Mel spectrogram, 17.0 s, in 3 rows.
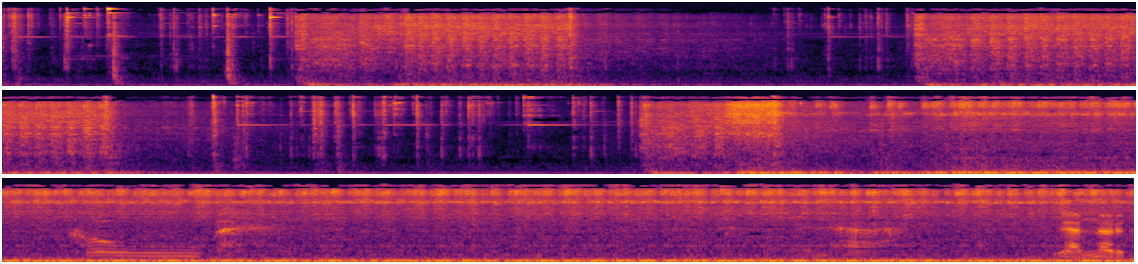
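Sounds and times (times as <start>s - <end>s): key clicking in ignition: 0.0s - 10.2s
engine starter cranking: 0.0s - 10.8s.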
